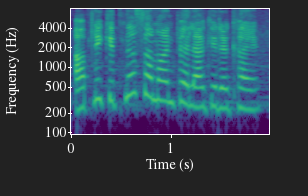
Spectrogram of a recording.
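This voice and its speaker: A woman's voice: sits high, normal speed, darkish tone, faint music behind, voice pushed up, close to an everyday voice. A woman voicing a dutiful, apologetic female housekeeper who speaks politely to her employer. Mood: scolding gently. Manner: polite, deferential.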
